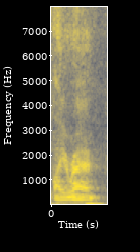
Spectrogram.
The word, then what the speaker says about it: Iran: First of all, you say you support the Iranian people, but you're pronouncing our country's name wrong. Our country is named Iran, not Iran.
